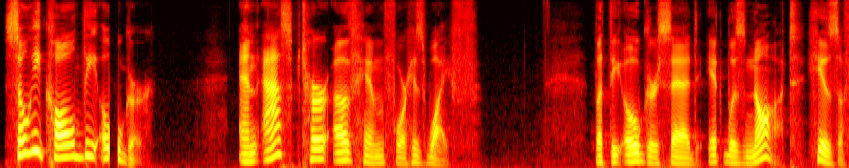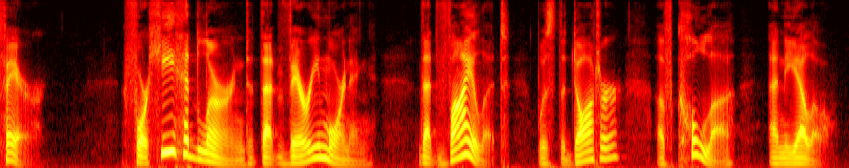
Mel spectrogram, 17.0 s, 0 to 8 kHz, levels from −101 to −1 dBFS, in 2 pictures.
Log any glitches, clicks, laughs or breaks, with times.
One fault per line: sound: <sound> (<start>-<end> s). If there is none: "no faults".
sound: dropout (1.1-1.2 s)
